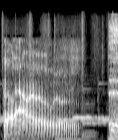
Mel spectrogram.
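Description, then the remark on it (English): A person imitates a tiger's roar: one loud, growling vocal roar that rumbles and wavers for about a second and a half, then trails off into a short breathy pause. “Here is my impression of Carol Baskin's tiger.”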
